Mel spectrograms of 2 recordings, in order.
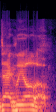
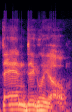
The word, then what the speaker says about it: Dag Leolo: to say um but most most anyone's ever messed it up was in Austin Texas the host asked me about 47 times how do you say your name I said dag leolo he goes okay and then he brought me up as Dan diglio soo's tough but leave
